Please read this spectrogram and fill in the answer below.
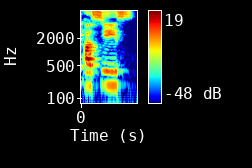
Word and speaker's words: Ashish: If I am saying my name is Ashish, now you have to say Ashish because I write my name like this.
